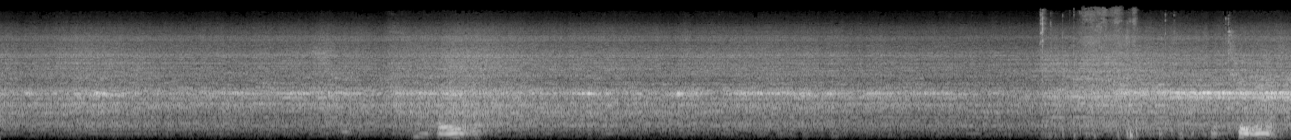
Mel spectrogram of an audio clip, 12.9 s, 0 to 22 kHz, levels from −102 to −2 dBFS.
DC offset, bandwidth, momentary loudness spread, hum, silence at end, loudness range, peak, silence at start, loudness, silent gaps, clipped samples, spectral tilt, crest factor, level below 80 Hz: under 0.1%; 17 kHz; 10 LU; none; 0 s; 5 LU; -10 dBFS; 0 s; -30 LUFS; none; under 0.1%; -1.5 dB/octave; 22 dB; -84 dBFS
